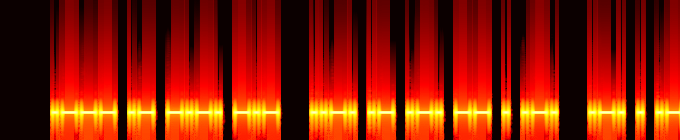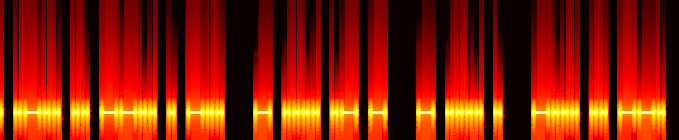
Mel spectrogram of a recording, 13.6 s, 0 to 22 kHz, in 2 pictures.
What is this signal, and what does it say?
Morse code, heard as a keyed tone, about 25 wpm, 700 Hz. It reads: JACK FARMER REALIZED THAT THE BIG
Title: Pangram Challenge v2 - 25wpm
